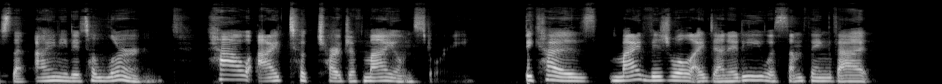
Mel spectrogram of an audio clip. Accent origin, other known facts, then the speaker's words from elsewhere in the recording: Southern California, United States; I grew up in Southern California my whole life.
